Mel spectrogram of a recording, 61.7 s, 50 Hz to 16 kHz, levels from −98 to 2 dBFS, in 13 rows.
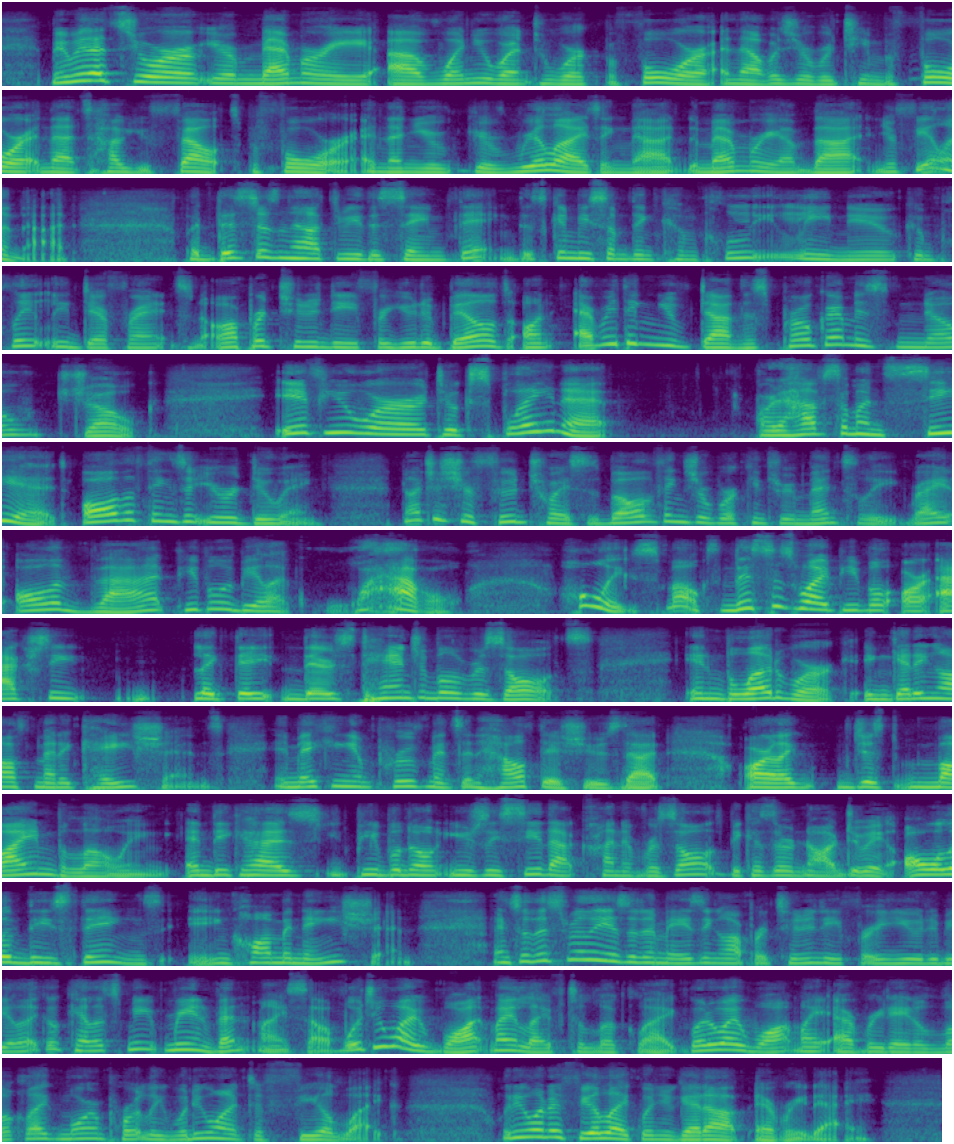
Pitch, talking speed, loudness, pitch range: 200 Hz, 220 wpm, -22 LUFS, 175-230 Hz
